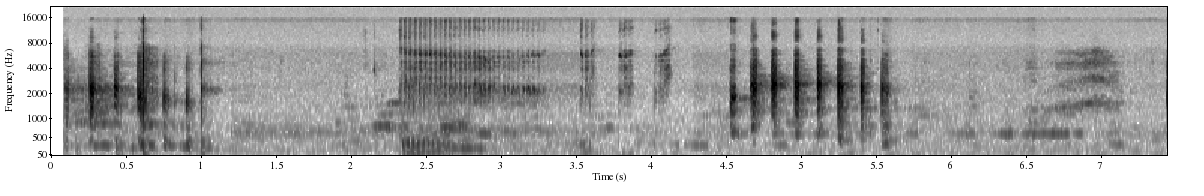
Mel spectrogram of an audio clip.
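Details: Black francolin (kala teetar) calling: two bursts of rapid, harsh, rhythmic notes, each a run of about eight pulses lasting roughly a second, separated by a stretch of broadband rustling noise.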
